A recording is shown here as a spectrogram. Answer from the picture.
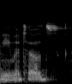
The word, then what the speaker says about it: nematodes: Good times learning about nematodes.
